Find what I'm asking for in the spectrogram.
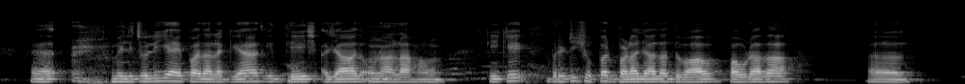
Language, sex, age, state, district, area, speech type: Dogri, male, 45-60, Jammu and Kashmir, Udhampur, rural, spontaneous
